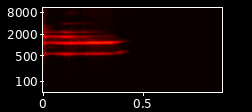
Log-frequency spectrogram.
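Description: A voice-activated robotic toy cat gives a single short electronic meow, tonal and clear, close to the microphone and fading out within half a second, with no talking over it.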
